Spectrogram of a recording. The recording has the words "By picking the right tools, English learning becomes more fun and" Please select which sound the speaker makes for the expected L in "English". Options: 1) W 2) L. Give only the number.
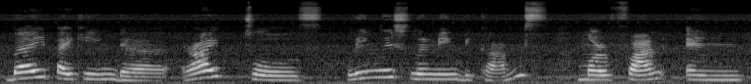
1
